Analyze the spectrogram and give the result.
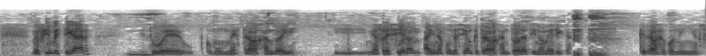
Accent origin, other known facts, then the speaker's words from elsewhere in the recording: Buenos Aires, Argentina; yo soy nacido en Capital Federal.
